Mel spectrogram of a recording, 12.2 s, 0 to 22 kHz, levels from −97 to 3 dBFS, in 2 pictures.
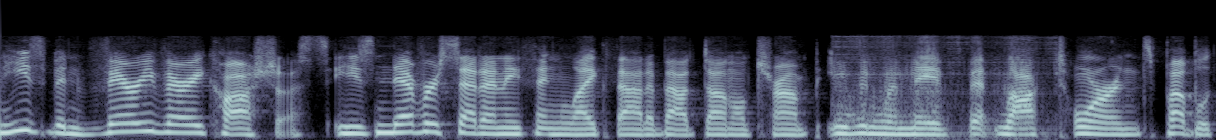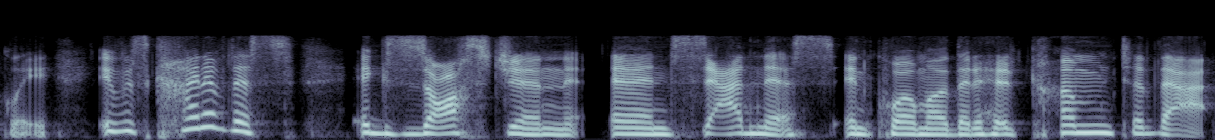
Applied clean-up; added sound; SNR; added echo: neural separator model SepFormer DNS4.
